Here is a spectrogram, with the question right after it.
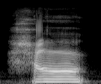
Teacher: গলার মাঝখান থেকে এটা উচ্চারণ হবে। হলকের মধ্যভাগতে হা অক্ষরটি উচ্চারিত হয়।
